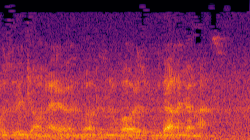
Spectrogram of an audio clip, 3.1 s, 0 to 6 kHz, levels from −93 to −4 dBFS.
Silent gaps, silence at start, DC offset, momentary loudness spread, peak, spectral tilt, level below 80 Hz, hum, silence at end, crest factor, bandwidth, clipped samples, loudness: none; 0 s; under 0.1%; 7 LU; -6 dBFS; -8.5 dB/octave; -40 dBFS; none; 0 s; 18 dB; 6 kHz; under 0.1%; -23 LUFS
